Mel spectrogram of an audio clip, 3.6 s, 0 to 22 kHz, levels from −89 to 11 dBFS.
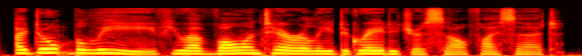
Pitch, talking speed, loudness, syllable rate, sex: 195 Hz, 165 wpm, -17 LUFS, 5.6 syllables/s, female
